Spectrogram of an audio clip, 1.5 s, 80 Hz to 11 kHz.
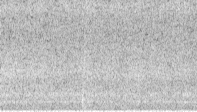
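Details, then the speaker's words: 2005 Bentley Continental GT during a post-fire rebuild, after two broken 10A fuses were found: a deep idle with an uneven, stumbling beat and dips, multiple misfires. A cylinder 3 injection circuit fault is stored. "And obviously it's going to be multiple misfires now because I can hear it from the noise that the car makes that it's not"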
